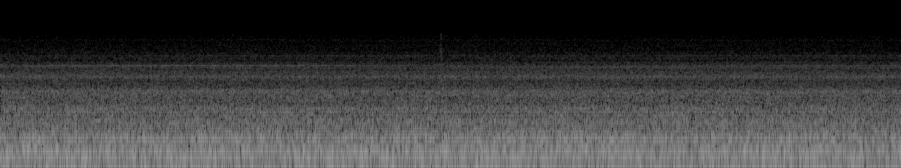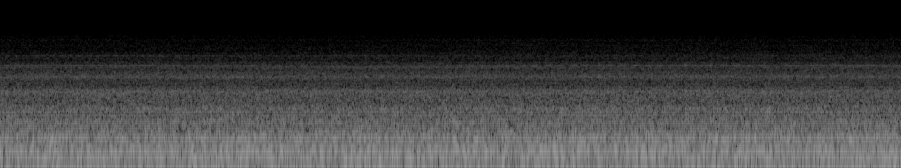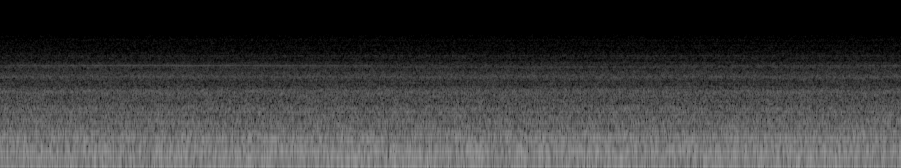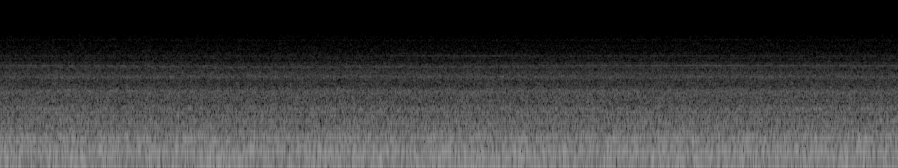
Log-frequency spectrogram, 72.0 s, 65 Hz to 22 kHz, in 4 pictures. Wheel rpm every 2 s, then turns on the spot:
0, 0, 0, 0, 0, 0, 0, 0, 0, 0, 0, 0, 0, 0, 0, 0, 0, 0, 0, 0, 0, 0, 0, 0, 0, 0, 0, 0, 0, 0, 0, 0, 0, 0, 0, 0.
none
